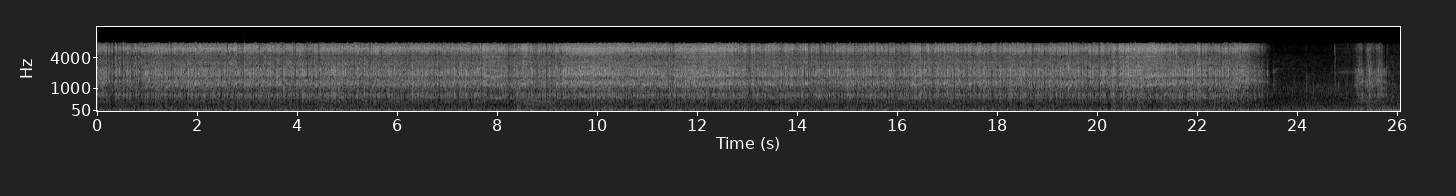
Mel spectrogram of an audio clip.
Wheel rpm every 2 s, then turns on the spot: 130, 160, 160, 160, 160, 160, 160, 160, 160, 160, 160, 80, 10.
24-26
